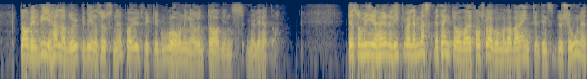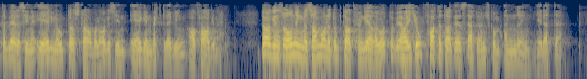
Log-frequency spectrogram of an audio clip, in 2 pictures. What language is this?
Norwegian Bokmål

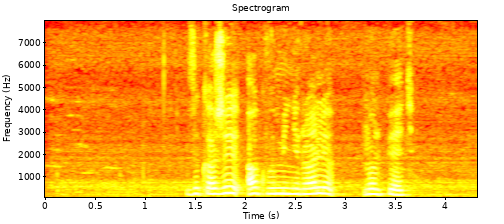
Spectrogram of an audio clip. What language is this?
Russian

